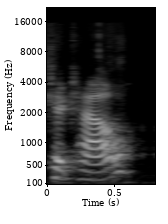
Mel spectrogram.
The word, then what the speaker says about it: cacao: a huge difference but there's a difference between cacao and cocoa okay so this is cacao see how it's spelled c-a-c-a-o and i think i've got coco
